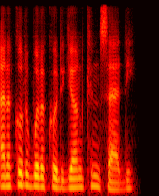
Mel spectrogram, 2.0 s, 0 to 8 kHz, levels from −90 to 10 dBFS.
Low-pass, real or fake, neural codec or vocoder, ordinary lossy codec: 7.2 kHz; fake; codec, 16 kHz, 0.2 kbps, FocalCodec; none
